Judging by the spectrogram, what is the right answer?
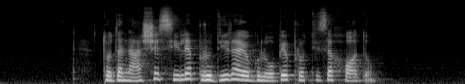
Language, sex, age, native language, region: Slovenian, female, 50-59, Slovenian, Central Slovenia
